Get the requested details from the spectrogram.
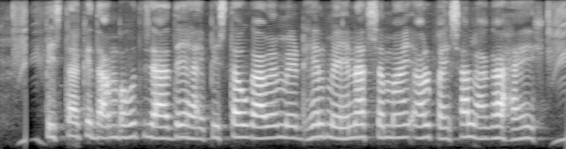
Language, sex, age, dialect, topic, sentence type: Magahi, female, 18-24, Southern, agriculture, statement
